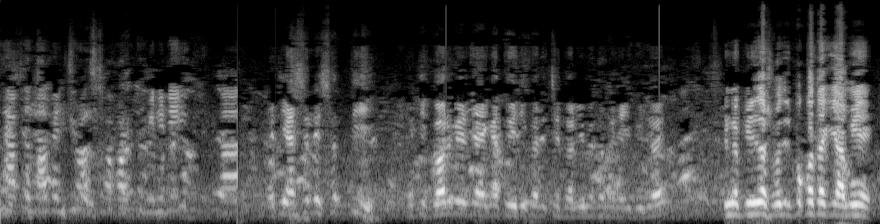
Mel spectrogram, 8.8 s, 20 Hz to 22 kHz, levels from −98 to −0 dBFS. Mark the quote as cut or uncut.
cut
